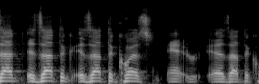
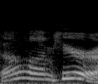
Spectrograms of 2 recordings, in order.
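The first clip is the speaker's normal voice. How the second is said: high-pitched quote; 12 semitones higher, slower than usual. Retold or imitated. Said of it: "I just said".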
